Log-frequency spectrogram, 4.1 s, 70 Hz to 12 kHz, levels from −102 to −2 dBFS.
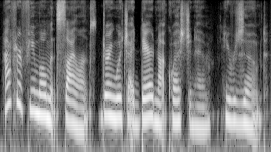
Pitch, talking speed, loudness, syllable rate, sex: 210 Hz, 205 wpm, -16 LUFS, 6.2 syllables/s, female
